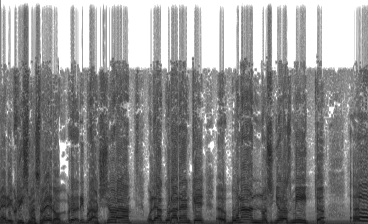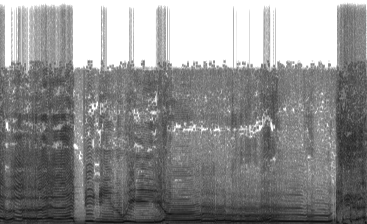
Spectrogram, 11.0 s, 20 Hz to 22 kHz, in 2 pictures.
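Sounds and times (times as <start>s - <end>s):
speech: 0.0s - 9.9s, 10.5s - 11.0s
dog howling like a wolfdog: 8.4s - 10.5s
laughter: 10.6s - 11.0s.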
